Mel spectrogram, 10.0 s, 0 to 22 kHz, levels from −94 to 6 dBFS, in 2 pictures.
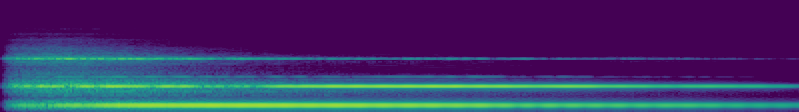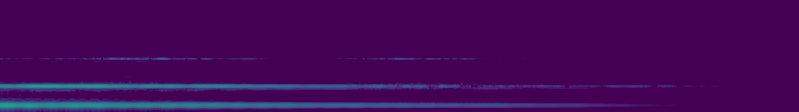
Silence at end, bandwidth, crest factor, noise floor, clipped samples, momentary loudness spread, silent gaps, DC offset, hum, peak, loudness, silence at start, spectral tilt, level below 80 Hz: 5.05 s; 3.5 kHz; 14 dB; under -90 dBFS; under 0.1%; 16 LU; none; under 0.1%; none; -4 dBFS; -14 LUFS; 0.05 s; -10.5 dB/octave; -74 dBFS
